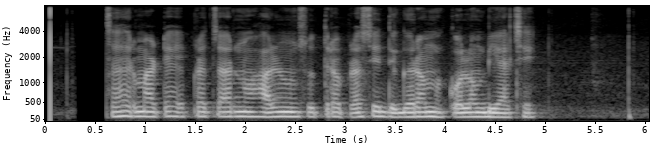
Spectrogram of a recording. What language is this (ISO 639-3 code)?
guj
